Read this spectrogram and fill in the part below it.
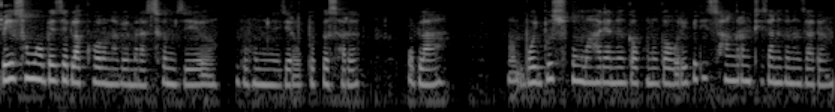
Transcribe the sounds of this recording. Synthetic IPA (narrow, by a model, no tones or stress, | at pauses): besɔmabezeblakʰɔɾɔnabemaɾasɯmziɯ | buɦumnizeɾaupɯkɯsaɾɯ | ɔbla | bɔjbɯsu̥buŋmaɦaɾjanɯɡawkʰɯnɯɡawɾebedisaŋɾaŋtʰizanɯɡɯnɯzadɯ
